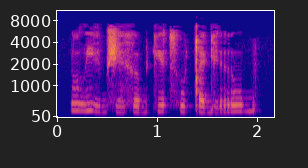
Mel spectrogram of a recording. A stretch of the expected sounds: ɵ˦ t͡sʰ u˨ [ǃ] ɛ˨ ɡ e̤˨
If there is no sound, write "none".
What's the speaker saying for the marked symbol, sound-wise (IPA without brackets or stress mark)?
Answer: ǃ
